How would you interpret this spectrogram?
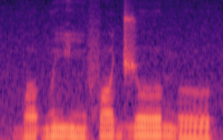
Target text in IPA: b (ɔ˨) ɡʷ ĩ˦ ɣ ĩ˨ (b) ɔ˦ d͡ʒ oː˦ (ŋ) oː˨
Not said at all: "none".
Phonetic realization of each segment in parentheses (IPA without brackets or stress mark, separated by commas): ɔ˨, f, ŋ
